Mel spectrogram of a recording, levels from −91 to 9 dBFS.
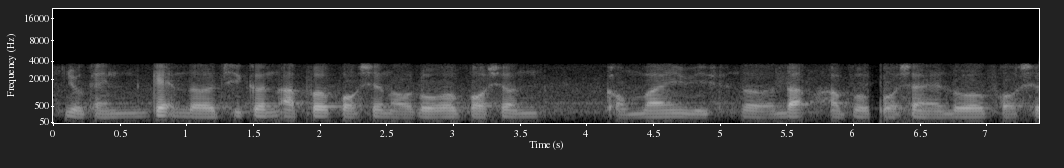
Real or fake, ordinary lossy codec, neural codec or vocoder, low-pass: real; none; none; 3.6 kHz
